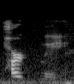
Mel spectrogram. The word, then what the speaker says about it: partly: so we're gonna say partly so uh we're not going to pronounce that t and say part partly we're going to say part partly so we're going to skip right over that t Okay partly try that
